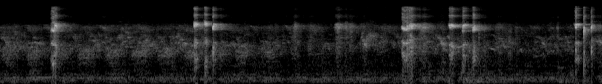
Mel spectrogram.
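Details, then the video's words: Lovebird with brief shrill high-pitched chirps, some in quick doubled or tripled clusters, spaced by pauses of about a second or more, in otherwise quiet surroundings. "Love Bird"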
